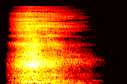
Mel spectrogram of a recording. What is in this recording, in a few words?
Monster Frankenstein; sound-effects-bible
